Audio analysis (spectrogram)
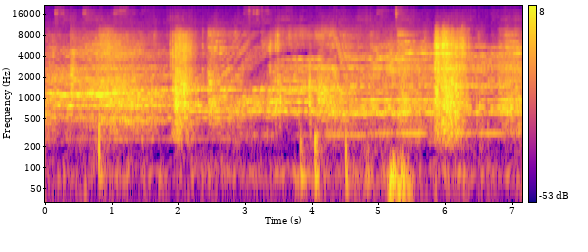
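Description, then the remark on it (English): Heavy bangs and crashes as a man in a horror movie scene tries to bust through a door, with two big impacts standing out over a sustained, droning musical background. “It's like a Halloween 5 nod right here, where he's trying to bust through the door.”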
